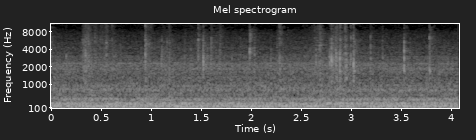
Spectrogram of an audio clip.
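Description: Metal spoon scraping into a soft, crumbly baked cookie on baking paper, giving a few light clicks and crackles. Under it runs the steady hum of an air fryer's fan.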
